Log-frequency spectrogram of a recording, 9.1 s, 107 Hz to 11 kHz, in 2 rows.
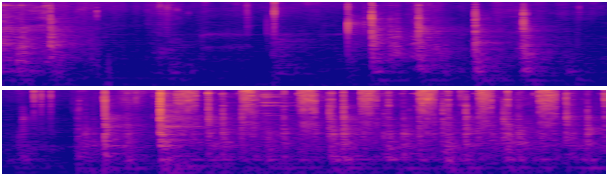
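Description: A ratchet and socket run a nut onto a lock washer during a power steering conversion on a Toyota FJ40, giving close, rapid clicking strokes that grow more continuous and louder toward the end.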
